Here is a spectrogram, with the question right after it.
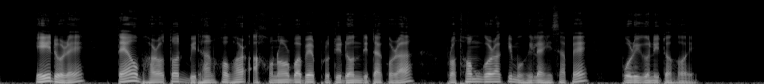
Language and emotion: Assamese, neutral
